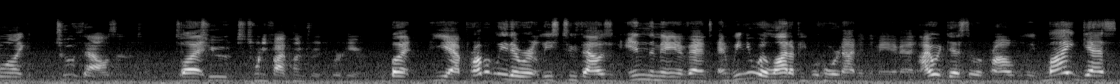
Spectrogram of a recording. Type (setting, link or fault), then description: setting, inside a vehicle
